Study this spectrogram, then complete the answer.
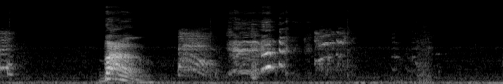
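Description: Young men laugh loudly close by.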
